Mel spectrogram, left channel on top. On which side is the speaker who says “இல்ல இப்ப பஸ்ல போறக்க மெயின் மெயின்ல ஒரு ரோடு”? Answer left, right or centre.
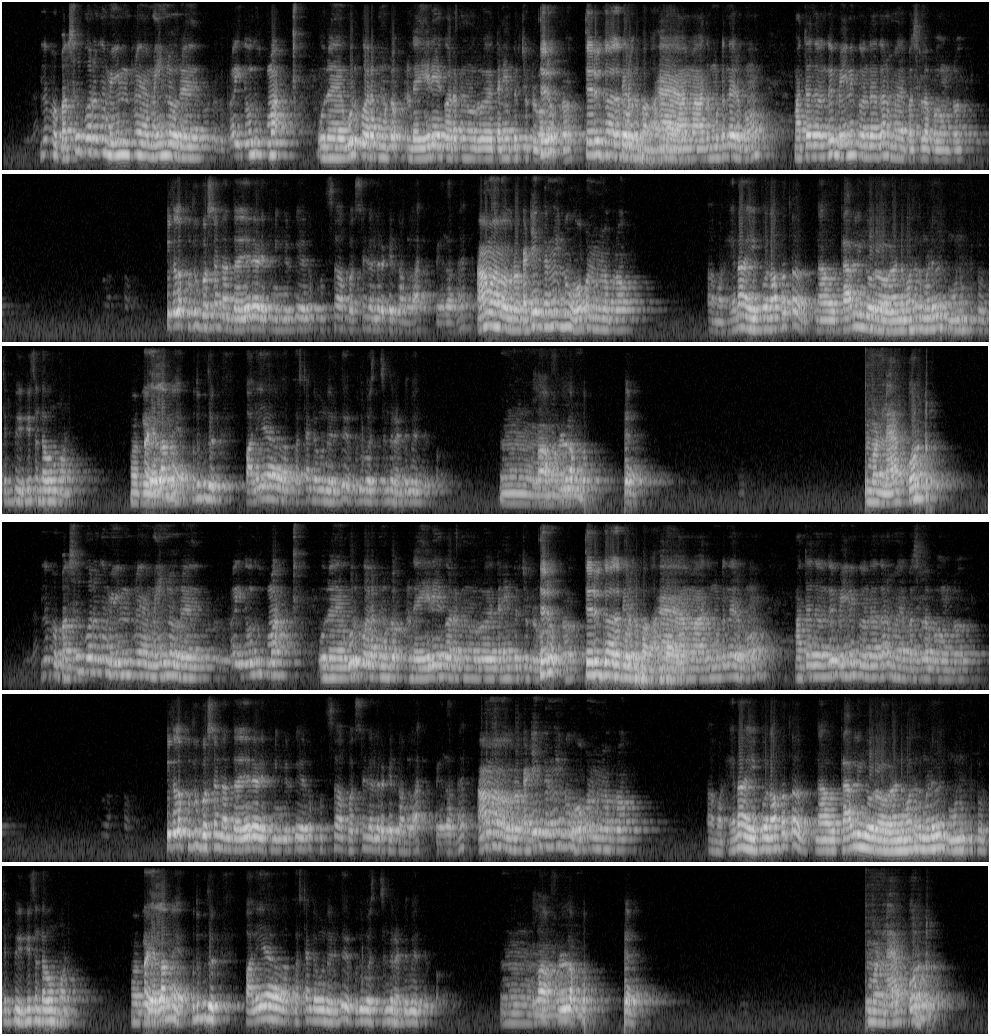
Left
